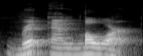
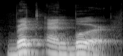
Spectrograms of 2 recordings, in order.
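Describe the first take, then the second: First: It is said in an American accent. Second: It is said in the speaker's usual accent.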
